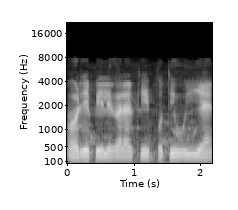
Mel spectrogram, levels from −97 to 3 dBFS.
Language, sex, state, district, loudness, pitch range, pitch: Hindi, male, Chhattisgarh, Bastar, -16 LUFS, 100-105 Hz, 100 Hz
